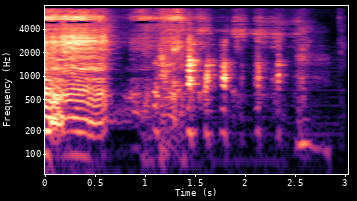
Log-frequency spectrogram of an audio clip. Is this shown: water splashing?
no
